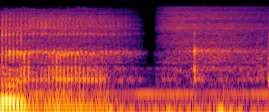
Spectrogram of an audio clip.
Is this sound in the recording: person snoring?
yes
